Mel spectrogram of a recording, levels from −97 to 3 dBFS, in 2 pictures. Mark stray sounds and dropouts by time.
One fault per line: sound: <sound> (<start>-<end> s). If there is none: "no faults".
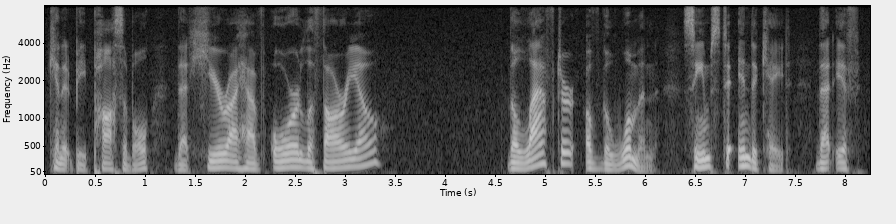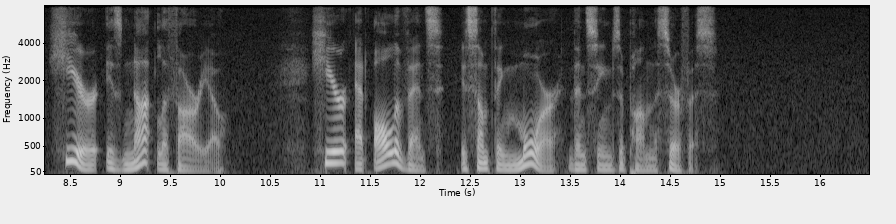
no faults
